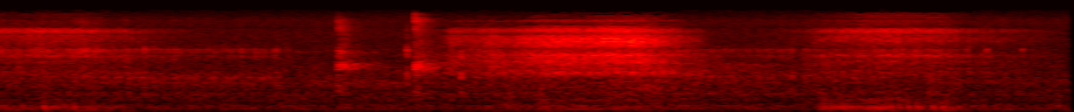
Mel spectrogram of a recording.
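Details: Animal snoring while awake, with a runny nose: soft, rough, snore-like breathing noises with a hissy, whistling edge.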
